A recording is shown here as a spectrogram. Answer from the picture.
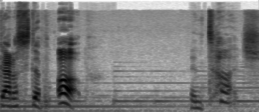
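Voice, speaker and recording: An American accent with music in the background. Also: woman. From Charlotte, North Carolina. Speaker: motivational speaker. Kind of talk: spoken word poetry performance. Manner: rhythmic, impassioned.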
